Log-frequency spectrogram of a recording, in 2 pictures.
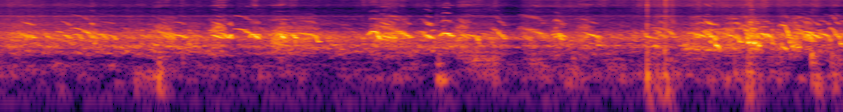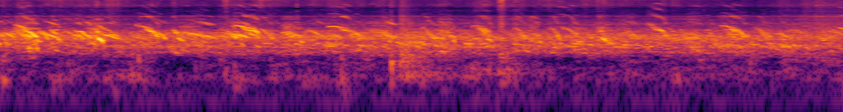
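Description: Many chickens cluck and chatter together in a busy, continuous flock sound on a poultry farm, close and fairly loud, with no talking.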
